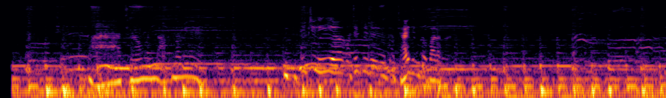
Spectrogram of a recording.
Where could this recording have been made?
in a car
